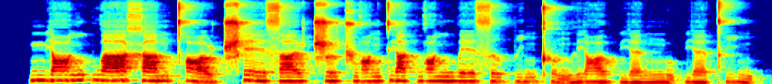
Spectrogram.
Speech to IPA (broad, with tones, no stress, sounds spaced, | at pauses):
m j ɑ˧˥ ŋ p w ä˧˥ x a˧˥ n t̪ʰ ɑ̰˨˩ ʊ̯ ʈ͡ʂʰ e˥˩ ɪ̯ s a˧˥ ɪ̯ ʈ͡ʂ ɻ̩˥ ʈ͡ʂ w ɑ˧˥ ŋ t̪ j ä˥˩ k w ɑ˥ ŋ m w e˧˥ ɪ̯ s ɹ̩˥ p i˧˥ ŋ t̪ʰ ʊ̰˨˩ ŋ l j ɑ˥˩ ʊ̯ p j ɛ˧˥ n n̪ ṵ˨˩ p j ɛ˧˥ t̪ʰ i˥˩ ŋ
